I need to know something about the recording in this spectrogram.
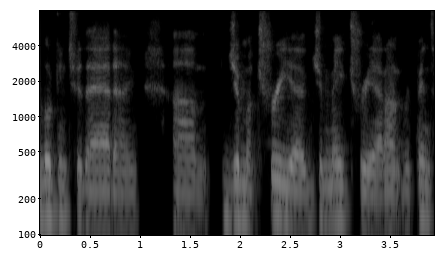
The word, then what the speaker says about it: gematria: and talk about you know that study uh gematria is how you pronounce dustin that talks about numbers representing a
